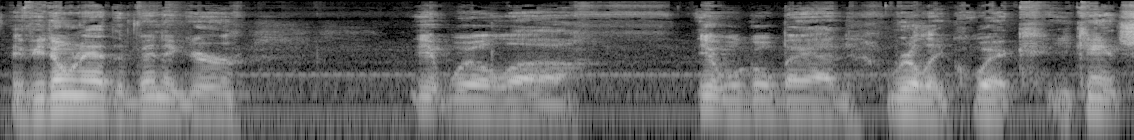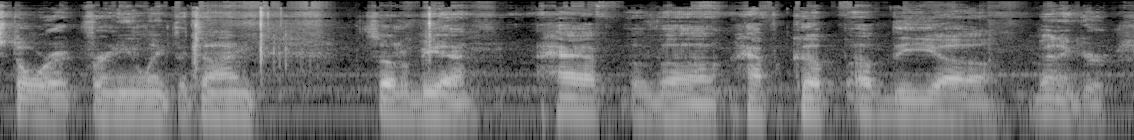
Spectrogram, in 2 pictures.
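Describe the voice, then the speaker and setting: A man giving a casual home cooking demonstration, explaining things in a halting, unhurried, folksy way. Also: fairly low pitch, steady tone, mellow, slight background noise. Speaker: home cook presenting a recipe.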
